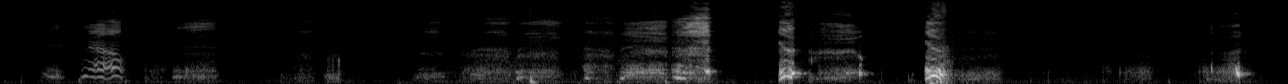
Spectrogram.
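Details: Adult with noisy whistling wheezes and several harsh coughs, consistent with narrowed airways, recorded to show a doctor.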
